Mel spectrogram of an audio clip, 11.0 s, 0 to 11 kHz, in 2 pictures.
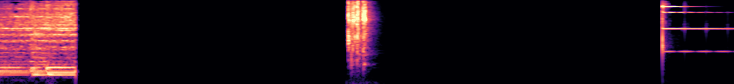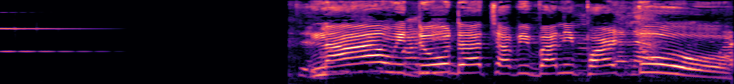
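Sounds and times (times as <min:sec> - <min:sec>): notification bell ding: 0:05.0 - 0:06.4.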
